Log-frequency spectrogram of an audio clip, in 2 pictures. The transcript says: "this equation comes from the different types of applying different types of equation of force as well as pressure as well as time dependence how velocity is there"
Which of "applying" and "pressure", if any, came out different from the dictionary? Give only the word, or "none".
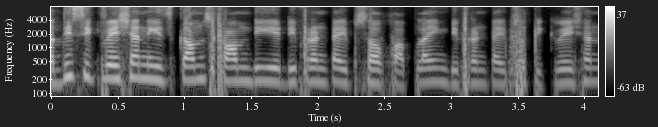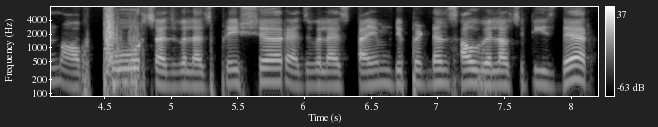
none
